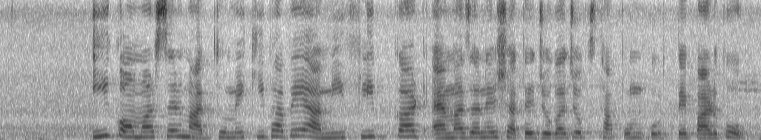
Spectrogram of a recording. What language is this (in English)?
Bangla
